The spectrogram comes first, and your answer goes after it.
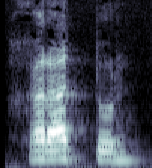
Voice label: "xxarattur", Archi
